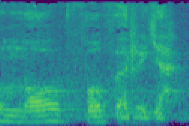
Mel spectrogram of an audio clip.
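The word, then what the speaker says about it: ما وُورِيَ: اون جلسه قبلی هم تأکید کردم که این لیوبدی لهما ما ووریه نه ما ووریه. این کلمه رو با یه دونه واو می نویسند اما با دو تا واو تلفظ میکنند. ماوریه نوشته میشه بلی، ماووریه خونده میشه.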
